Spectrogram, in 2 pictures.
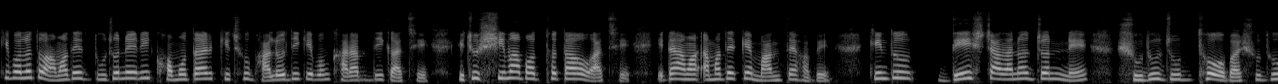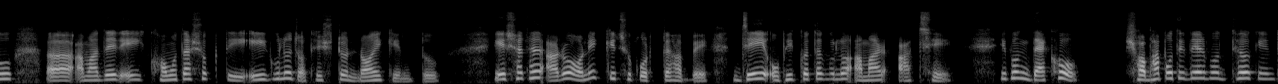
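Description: Speech with short concealed packet loss at 0.33, 1.31, 18.15 and 21.05 s: about 20 ms of audio missed the decoder each time and was patched from preceding sound, leaving brief smears.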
